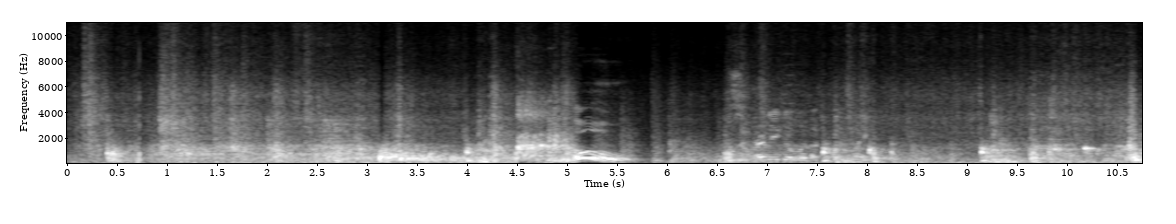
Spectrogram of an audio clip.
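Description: Candlepin bowling balls rolling down a wooden lane with a steady rumble and knocking into the pins, amid the busy noise of the alley with voices.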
